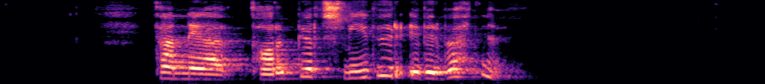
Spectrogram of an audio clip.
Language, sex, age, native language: Icelandic, female, 50-59, Icelandic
